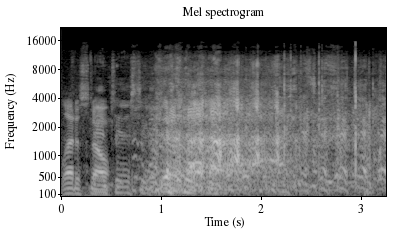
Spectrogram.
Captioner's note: laughter; applause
